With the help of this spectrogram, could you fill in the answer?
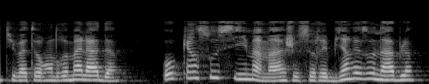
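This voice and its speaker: A woman narrating a children's storybook in a steady, measured reading voice. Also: deep voice, breathy edge. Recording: dull lo-fi recording.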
